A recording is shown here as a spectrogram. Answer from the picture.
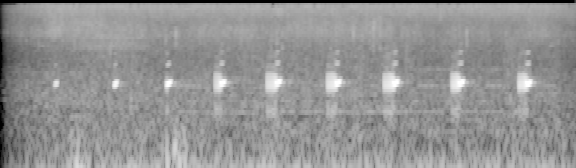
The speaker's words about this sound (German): Bei den Kröten quaken nur die Männchen. Man bezeichnet dieses Quaken als Abwehrton. Die Männchen geben diese Laute von sich, wenn sie von einem anderen Männchen besprungen werden.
